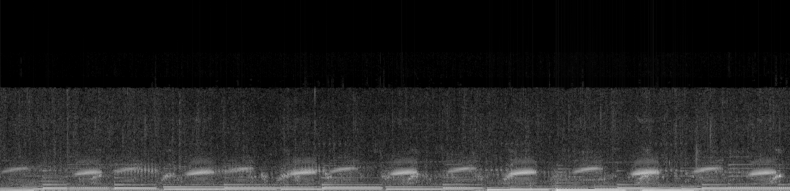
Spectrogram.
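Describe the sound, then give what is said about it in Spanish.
A frog croaks in a long regular series of short calls, repeated about every half second over soft instrumental music. “Canta la rana debajo del agua.”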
